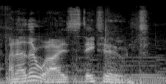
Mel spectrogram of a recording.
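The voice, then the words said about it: Old-fashioned TV announcer voice. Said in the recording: “I sound like an old TV announcer.”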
